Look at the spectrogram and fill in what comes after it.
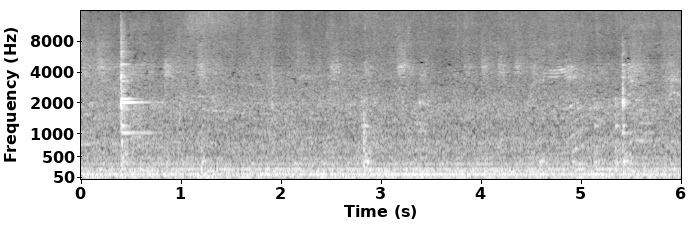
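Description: Blended spice paste sizzling in hot oil as a wooden spatula stirs and scrapes it around the pot. A sharp knock with a short ring comes about half a second in, the loudest sound here, and a smaller knock near the end.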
